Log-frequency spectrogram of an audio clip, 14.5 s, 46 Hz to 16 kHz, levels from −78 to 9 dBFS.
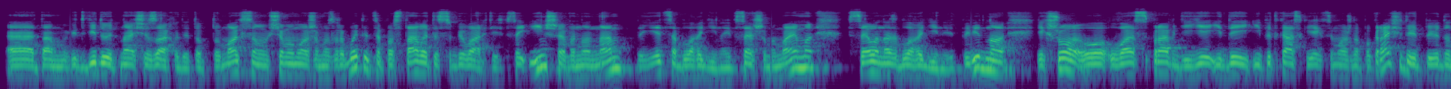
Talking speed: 180 wpm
